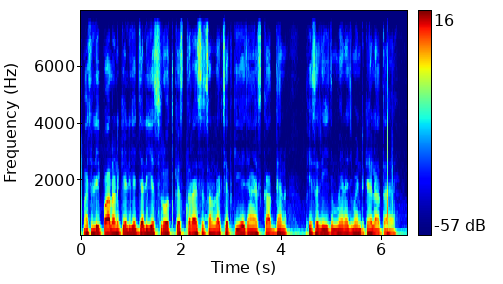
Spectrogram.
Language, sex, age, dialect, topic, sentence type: Hindi, male, 18-24, Awadhi Bundeli, agriculture, statement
